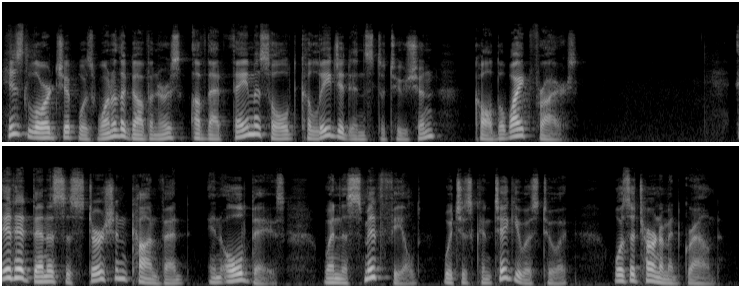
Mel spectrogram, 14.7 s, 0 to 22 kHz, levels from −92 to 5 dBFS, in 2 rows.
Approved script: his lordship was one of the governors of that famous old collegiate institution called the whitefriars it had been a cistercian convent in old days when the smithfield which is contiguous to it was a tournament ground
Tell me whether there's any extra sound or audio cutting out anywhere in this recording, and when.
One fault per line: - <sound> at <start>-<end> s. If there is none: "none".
none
